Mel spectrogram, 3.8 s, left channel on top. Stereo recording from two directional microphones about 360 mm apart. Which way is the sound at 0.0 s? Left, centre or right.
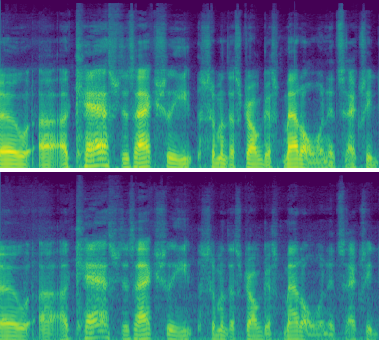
Left.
